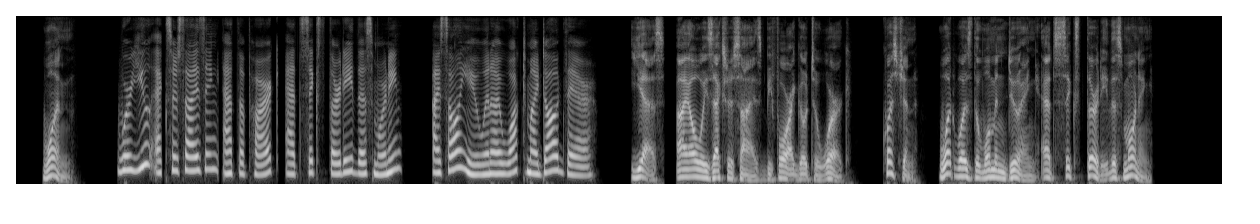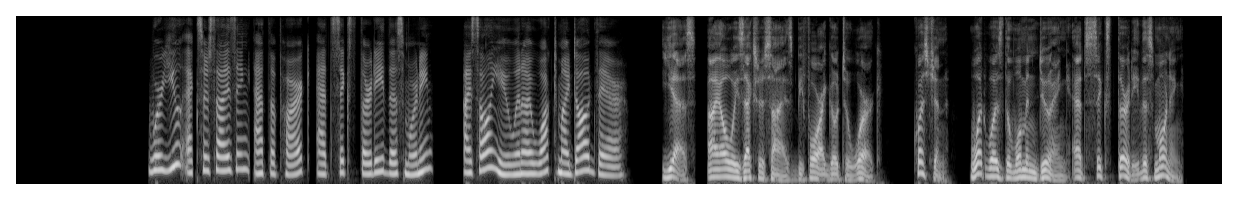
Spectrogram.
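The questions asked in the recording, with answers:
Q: Question, what was the woman doing at 6:30 this morning?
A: Exercising at the park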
